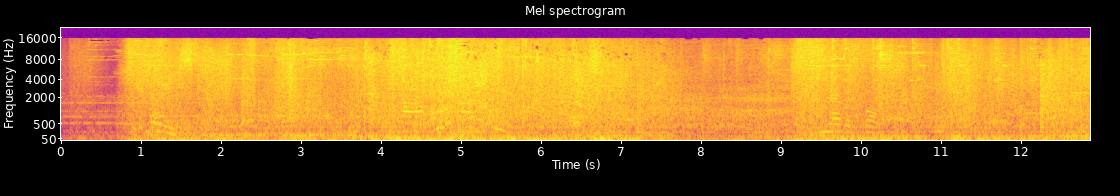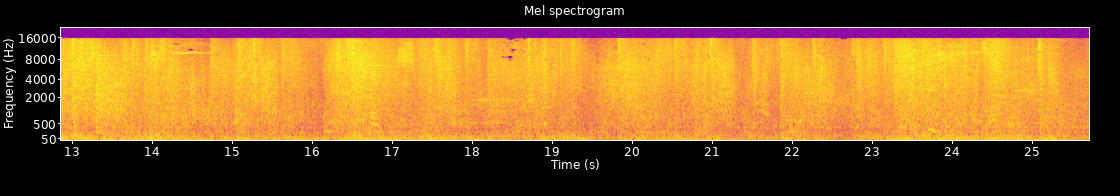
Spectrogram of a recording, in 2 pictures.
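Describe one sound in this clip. Game spell effects and weapon hits crackle and clash in quick bursts.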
